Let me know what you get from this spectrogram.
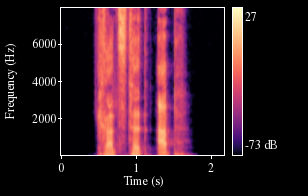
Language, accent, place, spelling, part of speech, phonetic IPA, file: German, Germany, Berlin, kratztet ab, verb, [ˌkʁat͡stət ˈap], De-kratztet ab.ogg
- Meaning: inflection of abkratzen: 1. second-person plural preterite 2. second-person plural subjunctive II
